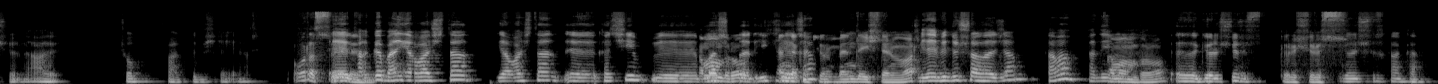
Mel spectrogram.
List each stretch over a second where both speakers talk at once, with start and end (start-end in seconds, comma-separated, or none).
7.0-8.2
